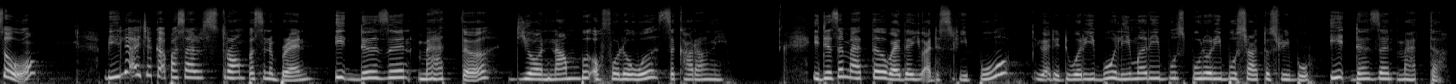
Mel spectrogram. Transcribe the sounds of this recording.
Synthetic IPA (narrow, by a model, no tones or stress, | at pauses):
so | bilaajt͡ʃakat̪̚pasalst̪ɾɔŋpəsə̃nbɾɛ̃n | it̚dazənmɛt̪əjɔnãmbəʔɔfːɔlowəsəkaɾaŋnih | it̚dazə̃nmɛt̪əwɛdəjuʔa̰dasəɾibujuadaduəɾibulimãɾibusə̥pulʊhɾibusəɾat̪ʊsribuit̚dazə̃nmɛt̪ə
